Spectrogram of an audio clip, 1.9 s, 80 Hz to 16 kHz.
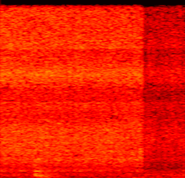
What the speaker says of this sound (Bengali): লবণ হলুদ দিয়ে 4-5 মিনিট বেগুন ভেজে নেব।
